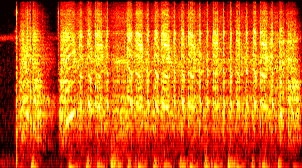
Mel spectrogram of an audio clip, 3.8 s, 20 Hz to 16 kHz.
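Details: 20-year-old barn-find Suzuki Intruder V-twin motorcycle, 18,000 miles, in neutral, starter solenoid jumped directly: starter turns engine in steady rhythmic chugs for about three seconds but it never fires; cranks, no start.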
